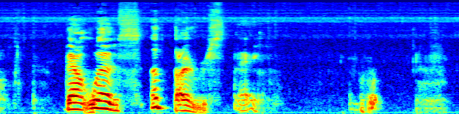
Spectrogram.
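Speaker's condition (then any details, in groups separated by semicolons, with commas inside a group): Cerebral palsy; speech affected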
